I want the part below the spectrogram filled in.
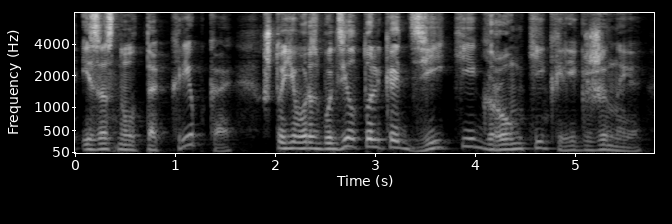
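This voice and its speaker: A man narrating an audiobook story in a measured, somber way. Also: mid-range voice, big pitch swings, breathy edge.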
